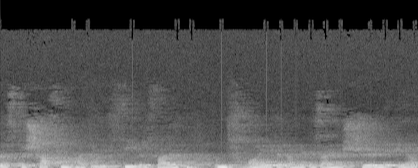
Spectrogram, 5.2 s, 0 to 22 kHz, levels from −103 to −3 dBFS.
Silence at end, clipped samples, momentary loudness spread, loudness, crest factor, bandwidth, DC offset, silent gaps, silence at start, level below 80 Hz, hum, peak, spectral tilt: 0 s; under 0.1%; 4 LU; -23 LUFS; 12 dB; 18.5 kHz; under 0.1%; none; 0 s; -46 dBFS; none; -10 dBFS; -7 dB/octave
